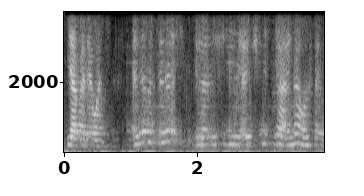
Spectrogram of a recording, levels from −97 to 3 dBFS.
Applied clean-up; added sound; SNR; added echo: neural separator model SepFormer DNS4.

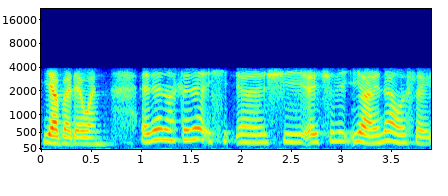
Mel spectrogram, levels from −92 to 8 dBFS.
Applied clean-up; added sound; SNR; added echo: none; none; none; none.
